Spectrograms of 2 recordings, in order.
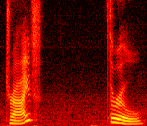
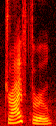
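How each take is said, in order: First: The phrase is said slowly and deliberately. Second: The phrase is said at a normal speed.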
